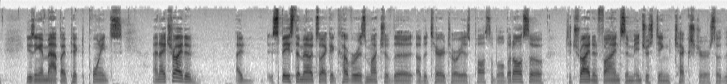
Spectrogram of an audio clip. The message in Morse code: none

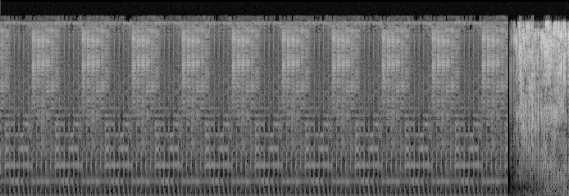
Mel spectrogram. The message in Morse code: none

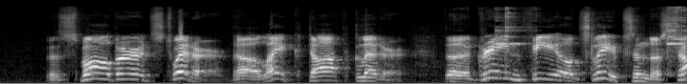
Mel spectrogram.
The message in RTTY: none

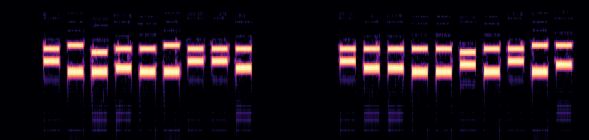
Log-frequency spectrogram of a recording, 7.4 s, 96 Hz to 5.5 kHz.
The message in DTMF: 031523005 0552272039

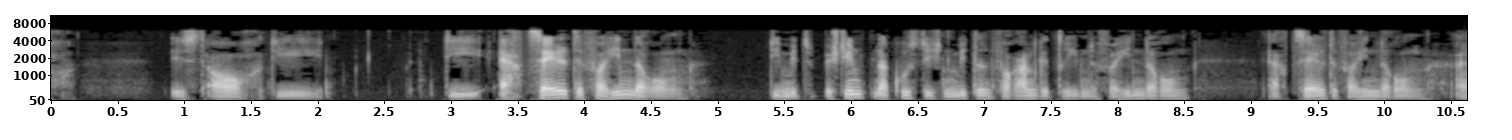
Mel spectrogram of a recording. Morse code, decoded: none

